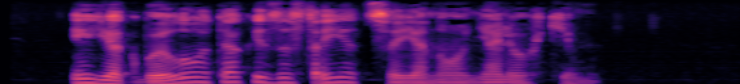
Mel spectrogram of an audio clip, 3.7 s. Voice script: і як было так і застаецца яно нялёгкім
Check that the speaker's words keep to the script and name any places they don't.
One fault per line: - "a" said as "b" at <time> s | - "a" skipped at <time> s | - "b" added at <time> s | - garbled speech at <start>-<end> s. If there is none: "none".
none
